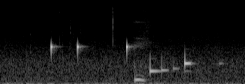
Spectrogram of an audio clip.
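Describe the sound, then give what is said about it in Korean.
Five or so short electronic beeps from a phone keypad being dialed to make a phone call, clear, pressed at an uneven pace, with the last couple lower in pitch. No one speaks. “전화 한 통만 할게요.”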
